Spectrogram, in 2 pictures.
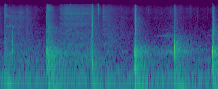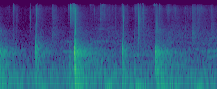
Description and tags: Sound recording in and around the house of K.
home, shoes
